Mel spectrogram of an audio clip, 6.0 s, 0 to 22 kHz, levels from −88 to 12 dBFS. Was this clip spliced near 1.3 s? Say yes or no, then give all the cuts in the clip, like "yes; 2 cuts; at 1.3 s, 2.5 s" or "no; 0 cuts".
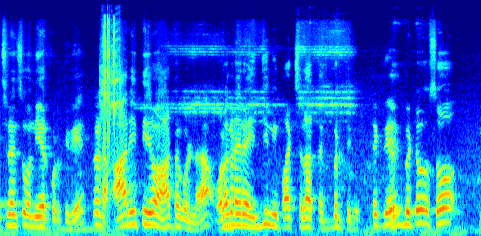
yes; 1 cut; at 1.3 s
